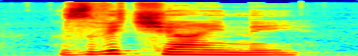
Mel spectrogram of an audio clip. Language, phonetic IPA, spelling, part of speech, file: Ukrainian, [zʋeˈt͡ʃai̯nei̯], звичайний, adjective, Uk-звичайний.ogg
- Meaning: 1. customary, habitual 2. usual, ordinary, normal, common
